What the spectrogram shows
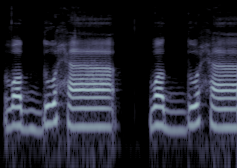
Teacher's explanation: सिर्फ दाद को पुर पढ़ना है। वाव और हा को बारीक पढ़ेंगे। · واو پر حرکت جلد پڑھیں گے، ضاد پر تشدید حروف شمسی کا قاعدہ ہے تو واو کو ضاد سے ملا کر سختی سے پڑھیں گے، ضاد کو پر پڑھیں گے اور جلد پڑھیں گے، ہا پر کھڑا زبر ہے، 2 حرکات کھینچیں گے · صرف ضاد کو پر پڑھنا ہے، واو اور ہا کو باریک پڑھیں گے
